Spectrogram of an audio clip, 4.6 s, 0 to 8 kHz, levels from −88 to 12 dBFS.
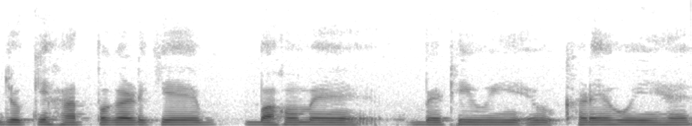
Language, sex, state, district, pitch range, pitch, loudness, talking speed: Hindi, male, Uttar Pradesh, Jalaun, 125-135 Hz, 130 Hz, -26 LUFS, 145 wpm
